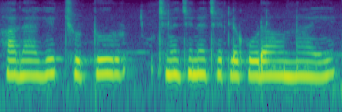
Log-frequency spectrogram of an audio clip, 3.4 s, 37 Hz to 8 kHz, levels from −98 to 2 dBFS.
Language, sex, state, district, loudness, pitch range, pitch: Telugu, female, Telangana, Mahabubabad, -16 LUFS, 215-230 Hz, 225 Hz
